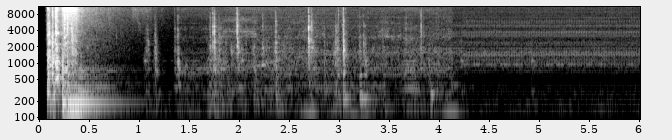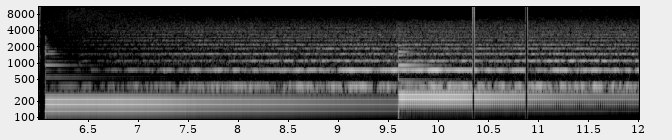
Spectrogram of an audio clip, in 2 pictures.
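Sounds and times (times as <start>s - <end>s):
faint steady hiss and hum: 0.8s - 6.0s
glitch clicks and crackles: 2.2s - 6.0s.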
